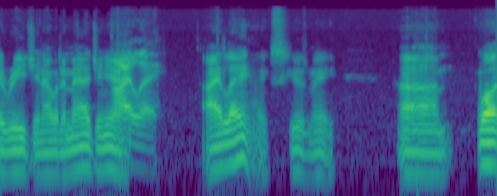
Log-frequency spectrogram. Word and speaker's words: Islay: I always call it Islay. You call it Islay? Yeah. Even with the S. That's how it's pronounced.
